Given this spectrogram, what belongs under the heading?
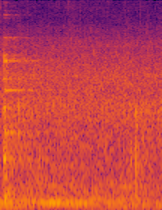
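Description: Chicken cooks in a pan with garlic, ginger and green chili paste, giving a soft, steady sizzle with a faint clink of a utensil, quiet and brief.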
